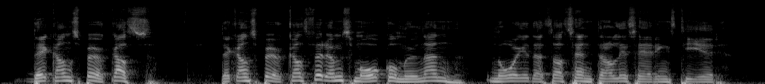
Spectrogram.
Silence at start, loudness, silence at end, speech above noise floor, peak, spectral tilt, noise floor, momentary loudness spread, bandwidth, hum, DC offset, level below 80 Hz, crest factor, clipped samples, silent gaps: 0.25 s; -29 LUFS; 0.35 s; 30 dB; -12 dBFS; -6.5 dB/octave; -58 dBFS; 9 LU; 16.5 kHz; none; under 0.1%; -38 dBFS; 18 dB; under 0.1%; none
